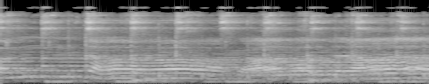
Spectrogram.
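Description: Sikh kirtan: a male voice sings a Gurbani hymn in long, sliding, ornamented lines over sustained harmonium chords, with a steady tabla beat of about two strokes a second.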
